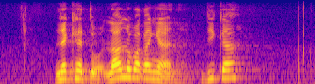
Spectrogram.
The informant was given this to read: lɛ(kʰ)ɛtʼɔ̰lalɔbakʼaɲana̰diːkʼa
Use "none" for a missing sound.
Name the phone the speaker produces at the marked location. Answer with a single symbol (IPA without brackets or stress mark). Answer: kʰ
